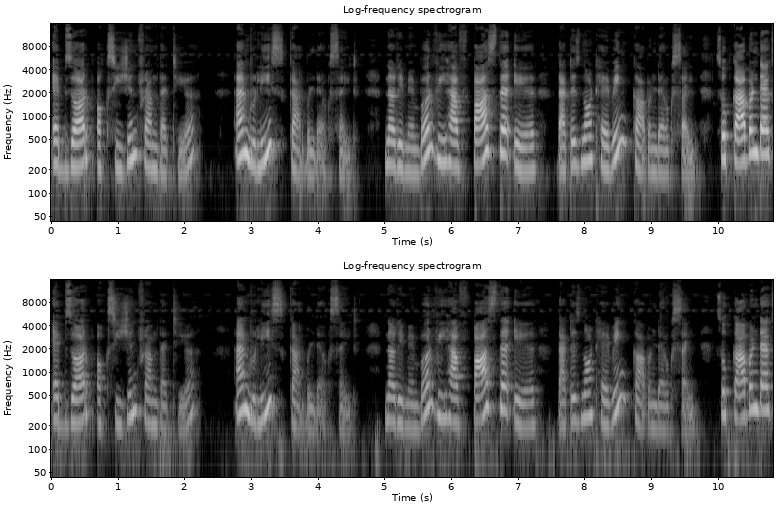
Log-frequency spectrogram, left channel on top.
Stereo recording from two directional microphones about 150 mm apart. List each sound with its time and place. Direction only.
0.0 s a woman's voice: 15° left (ahead or behind)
